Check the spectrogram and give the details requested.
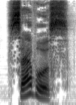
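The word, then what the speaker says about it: Servus: In this case, S takes the pronunciation Z. Savos.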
